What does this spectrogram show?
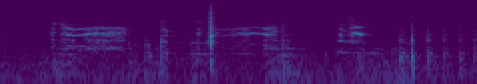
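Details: Caged male pet cockatiel chatters while waiting to play as the house is cleaned: soft warbled bursts with raspy harmonics, separated by knocks and clicks.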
